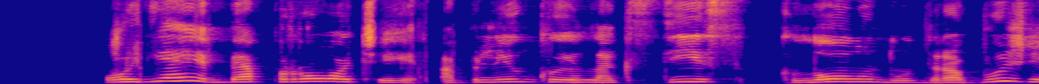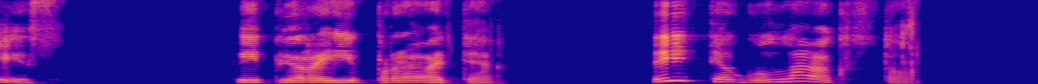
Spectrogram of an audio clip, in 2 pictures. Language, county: Lithuanian, Klaipėda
